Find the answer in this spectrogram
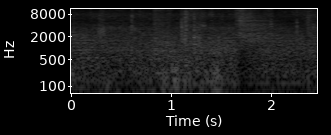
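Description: Street sounds: a low traffic rumble with a few irregular clacks and knocks.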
